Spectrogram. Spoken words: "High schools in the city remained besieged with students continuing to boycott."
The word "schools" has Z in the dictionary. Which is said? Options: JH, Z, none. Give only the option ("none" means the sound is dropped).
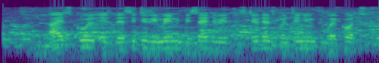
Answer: none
